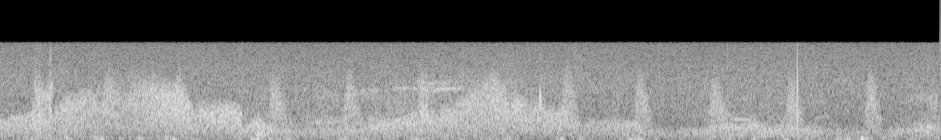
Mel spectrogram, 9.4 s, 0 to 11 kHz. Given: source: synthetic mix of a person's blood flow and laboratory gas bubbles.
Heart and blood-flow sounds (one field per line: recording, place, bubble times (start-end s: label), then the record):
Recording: Doppler ultrasound of blood flow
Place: subclavian vein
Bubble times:
0.33-0.55 s: bubbles
5.38-5.44 s: bubbles
9.20-9.38 s: bubbles
From the record:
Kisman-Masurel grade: 122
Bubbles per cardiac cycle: 1 to 2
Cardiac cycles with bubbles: 10 to 50%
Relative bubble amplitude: moderate (0.250 to 0.450)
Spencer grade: 2 (many but less than half of the cardiac periods contain bubble signals, singularly or in groups)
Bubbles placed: anywhere in the cardiac cycle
